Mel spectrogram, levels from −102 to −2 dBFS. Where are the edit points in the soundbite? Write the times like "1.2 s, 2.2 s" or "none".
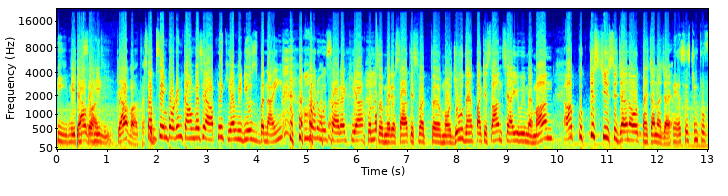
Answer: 1.7 s, 6.4 s, 10.1 s, 12.3 s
